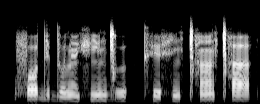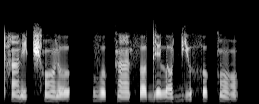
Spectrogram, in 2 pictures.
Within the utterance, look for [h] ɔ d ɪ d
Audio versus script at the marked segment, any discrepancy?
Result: yes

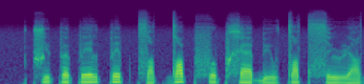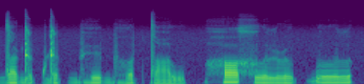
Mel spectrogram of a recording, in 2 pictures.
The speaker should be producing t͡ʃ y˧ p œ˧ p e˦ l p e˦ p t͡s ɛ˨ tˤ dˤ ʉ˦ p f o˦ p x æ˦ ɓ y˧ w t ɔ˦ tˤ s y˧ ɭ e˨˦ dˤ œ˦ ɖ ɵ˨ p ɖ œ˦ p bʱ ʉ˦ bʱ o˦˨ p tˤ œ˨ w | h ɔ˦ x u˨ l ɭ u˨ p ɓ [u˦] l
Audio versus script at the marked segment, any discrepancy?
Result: no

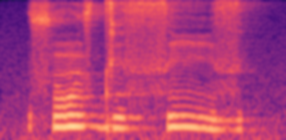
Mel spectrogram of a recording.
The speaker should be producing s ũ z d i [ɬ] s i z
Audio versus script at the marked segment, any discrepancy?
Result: yes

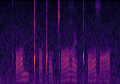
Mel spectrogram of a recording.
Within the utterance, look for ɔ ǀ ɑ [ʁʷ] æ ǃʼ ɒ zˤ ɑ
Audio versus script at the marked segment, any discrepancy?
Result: yes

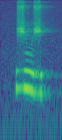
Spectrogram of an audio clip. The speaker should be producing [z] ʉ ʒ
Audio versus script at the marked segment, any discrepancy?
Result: yes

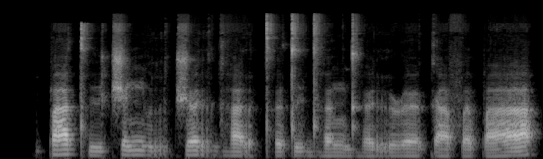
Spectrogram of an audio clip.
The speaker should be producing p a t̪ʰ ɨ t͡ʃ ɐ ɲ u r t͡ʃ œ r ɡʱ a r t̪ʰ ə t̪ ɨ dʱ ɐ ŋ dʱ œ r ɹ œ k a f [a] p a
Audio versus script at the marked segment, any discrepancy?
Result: yes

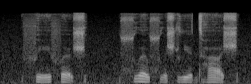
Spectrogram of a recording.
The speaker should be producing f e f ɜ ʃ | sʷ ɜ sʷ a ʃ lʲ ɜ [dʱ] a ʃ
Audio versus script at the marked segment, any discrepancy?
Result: no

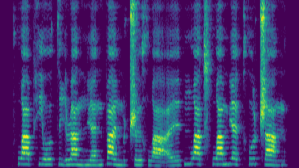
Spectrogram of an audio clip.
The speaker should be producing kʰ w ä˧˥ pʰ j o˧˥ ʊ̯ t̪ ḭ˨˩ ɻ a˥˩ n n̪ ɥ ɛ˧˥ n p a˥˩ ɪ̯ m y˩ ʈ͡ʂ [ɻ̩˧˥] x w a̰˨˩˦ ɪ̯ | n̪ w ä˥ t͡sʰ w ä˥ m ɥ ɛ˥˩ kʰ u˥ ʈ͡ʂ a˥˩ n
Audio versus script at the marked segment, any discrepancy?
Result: no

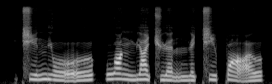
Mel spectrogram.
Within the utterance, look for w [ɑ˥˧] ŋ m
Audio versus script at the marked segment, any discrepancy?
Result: no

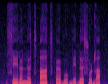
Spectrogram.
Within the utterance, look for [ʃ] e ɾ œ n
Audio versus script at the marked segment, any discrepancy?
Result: yes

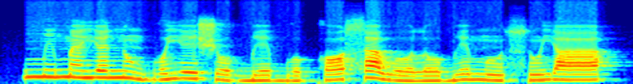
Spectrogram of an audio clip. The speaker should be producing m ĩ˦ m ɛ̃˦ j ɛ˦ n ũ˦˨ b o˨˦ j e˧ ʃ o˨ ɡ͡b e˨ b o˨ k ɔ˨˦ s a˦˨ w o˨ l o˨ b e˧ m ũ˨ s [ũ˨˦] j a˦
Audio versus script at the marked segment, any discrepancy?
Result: no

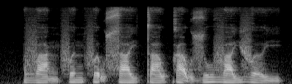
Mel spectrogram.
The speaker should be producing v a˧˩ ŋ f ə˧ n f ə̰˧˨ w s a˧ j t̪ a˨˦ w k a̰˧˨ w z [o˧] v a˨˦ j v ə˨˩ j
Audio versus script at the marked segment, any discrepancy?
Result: yes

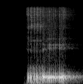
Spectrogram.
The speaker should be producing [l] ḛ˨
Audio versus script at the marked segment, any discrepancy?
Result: yes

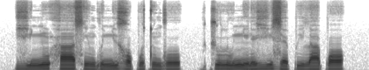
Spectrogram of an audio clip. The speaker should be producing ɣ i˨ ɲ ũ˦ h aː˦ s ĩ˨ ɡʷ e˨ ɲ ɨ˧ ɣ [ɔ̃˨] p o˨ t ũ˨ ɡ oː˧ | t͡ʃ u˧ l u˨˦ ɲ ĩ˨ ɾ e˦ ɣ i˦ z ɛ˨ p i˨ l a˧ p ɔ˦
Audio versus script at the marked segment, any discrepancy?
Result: yes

